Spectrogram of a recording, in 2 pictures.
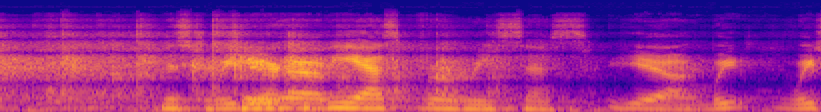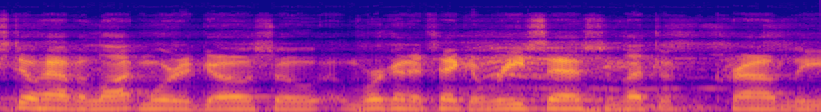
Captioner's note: applause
